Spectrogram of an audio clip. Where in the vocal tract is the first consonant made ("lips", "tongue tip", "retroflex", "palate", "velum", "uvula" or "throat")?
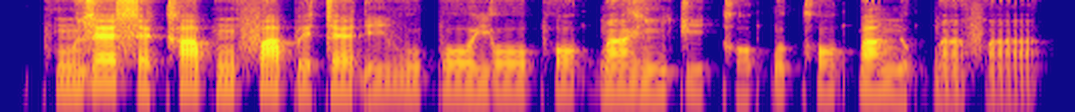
lips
